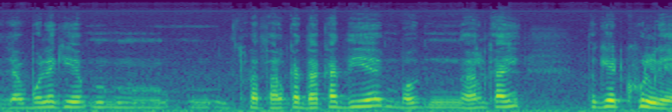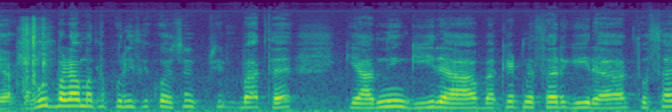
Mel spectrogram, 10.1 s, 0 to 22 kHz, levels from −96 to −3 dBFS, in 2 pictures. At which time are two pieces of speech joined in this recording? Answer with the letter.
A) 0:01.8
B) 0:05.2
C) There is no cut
B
